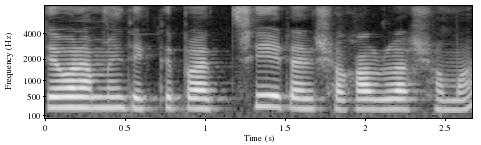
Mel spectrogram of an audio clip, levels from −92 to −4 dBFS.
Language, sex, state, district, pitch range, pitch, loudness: Bengali, female, West Bengal, Jalpaiguri, 220-245 Hz, 230 Hz, -18 LUFS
